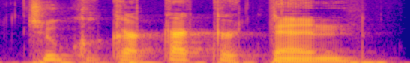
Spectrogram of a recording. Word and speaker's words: Chutkan: Donald Trump's trial date set by Judge Chutkan, which that's how you pronounce it, and if you just say otherwise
